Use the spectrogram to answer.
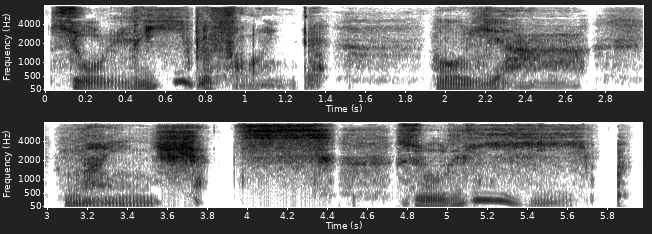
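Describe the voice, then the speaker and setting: A man's voice: wildly swooping pitch, very slow, vocal fry, fairly bright tone, husky, no room sound, heavily acted. A man voicing a creepy hissing male creature that whines and wheedles in a whispery, swooping voice, in a slightly dull recording. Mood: wheedling. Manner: sly, whining, wildly swooping pitch.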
